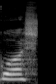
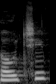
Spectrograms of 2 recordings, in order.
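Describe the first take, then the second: First: It is one syllable ending in 'sh'. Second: It is two syllables ending in 'chee'. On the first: The speaker calls it right. "അങ്ങനെയല്ല അതിൻ്റെ യഥാർത്ഥ pronunciation" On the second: The speaker calls it wrong. "ഞാൻ ഗൗച്ചി paint എന്നാണ് പറയാറ്"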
